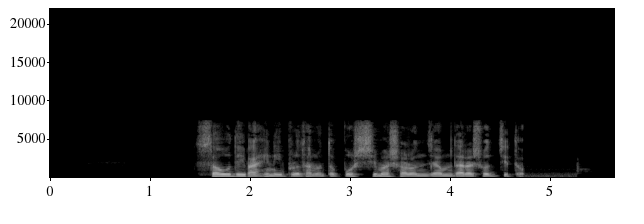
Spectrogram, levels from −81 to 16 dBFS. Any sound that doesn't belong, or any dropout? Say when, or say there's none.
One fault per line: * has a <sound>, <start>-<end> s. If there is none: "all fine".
all fine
